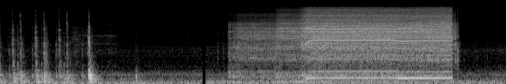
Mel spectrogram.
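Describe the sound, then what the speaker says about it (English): A few clunks and handling noises, then a power drill with a hole dozer spins up loudly and grinds steadily against the metal of a Ford Crown Victoria police car for a couple of seconds before stopping abruptly. "I should be able to drill a hole through there."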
